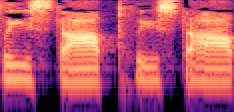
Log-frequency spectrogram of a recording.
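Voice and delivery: put-on tearful voice. Retelling one's own reaction to blunt criticism, acting out crying and begging. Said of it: "And I'm crying like".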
